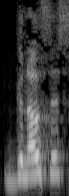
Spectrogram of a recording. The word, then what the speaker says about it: gnosis: The Greek word is gnosis. It's spelled G-N-O-S-I-S. If you transliterate, it looks like G-V-O-N-I-S-I-S. But gnosis, some people call it, no, it's, just leave the G silent, it's gnosis.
